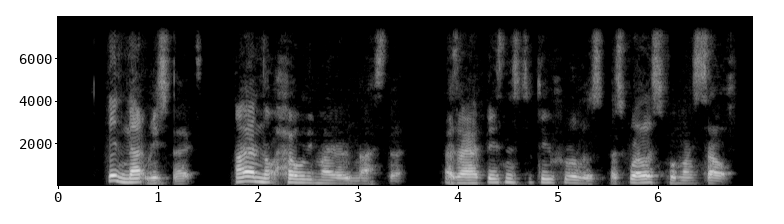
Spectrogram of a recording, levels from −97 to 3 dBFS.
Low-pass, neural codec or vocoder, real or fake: 7.2 kHz; codec, 16 kHz, 4 kbps, FreqCodec, larger model; fake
